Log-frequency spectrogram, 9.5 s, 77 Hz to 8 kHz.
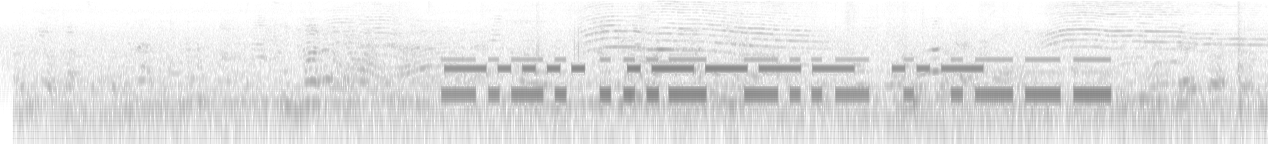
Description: Morse code, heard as two keyed tones, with the noise of a crowd indoors. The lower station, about 14 wpm, 390 Hz: CVXEJ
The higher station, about 13 wpm, 880 Hz: 61U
